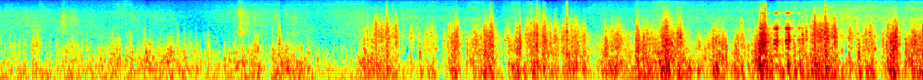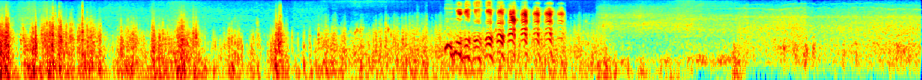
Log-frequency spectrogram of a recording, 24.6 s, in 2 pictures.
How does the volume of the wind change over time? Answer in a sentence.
The volume of the wind goes up, then down.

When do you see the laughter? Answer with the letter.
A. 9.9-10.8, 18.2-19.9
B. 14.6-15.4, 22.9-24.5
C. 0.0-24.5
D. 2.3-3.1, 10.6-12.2
A.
